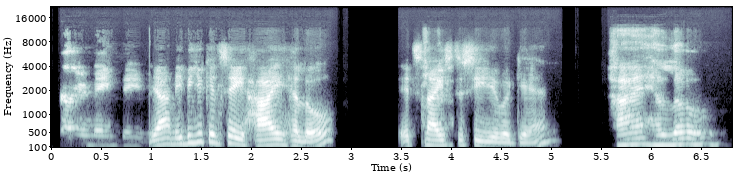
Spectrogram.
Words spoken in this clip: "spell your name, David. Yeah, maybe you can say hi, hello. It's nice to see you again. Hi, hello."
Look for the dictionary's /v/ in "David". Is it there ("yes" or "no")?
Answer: no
